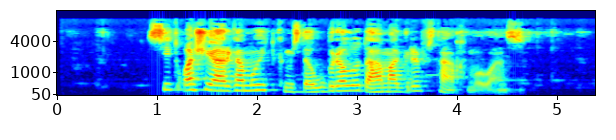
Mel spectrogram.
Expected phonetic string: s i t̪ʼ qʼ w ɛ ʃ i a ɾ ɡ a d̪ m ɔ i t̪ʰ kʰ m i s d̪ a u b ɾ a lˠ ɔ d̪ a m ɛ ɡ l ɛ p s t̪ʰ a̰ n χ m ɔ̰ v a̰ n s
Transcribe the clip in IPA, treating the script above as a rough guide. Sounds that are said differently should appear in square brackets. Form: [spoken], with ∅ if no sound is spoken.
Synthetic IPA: s i t̪ʼ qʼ w [a] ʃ i a ɾ ɡ a [∅] m ɔ i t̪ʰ kʰ m i s d̪ a u b ɾ a lˠ ɔ d̪ a m [a] ɡ [ɾ] ɛ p s t̪ʰ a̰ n χ m ɔ̰ v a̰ n s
